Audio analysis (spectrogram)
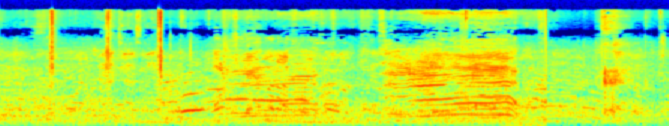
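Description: Cattle at a livestock market, German and Swedish cows, give two drawn-out moos close by, with market background noise and people talking around them.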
